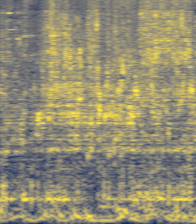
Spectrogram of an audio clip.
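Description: A toilet flushes, a loud, steady rush of swirling water that fills the whole two seconds without letting up. No voices are heard.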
